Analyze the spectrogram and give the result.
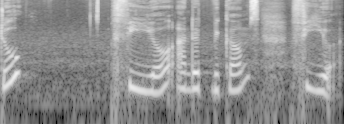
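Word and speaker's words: filles: fille and it becomes fille. That is, the pronunciation remains the same but an extra s gets added over to the fille.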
